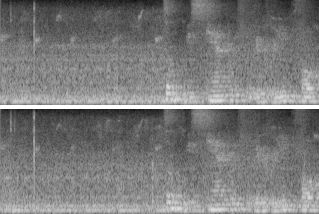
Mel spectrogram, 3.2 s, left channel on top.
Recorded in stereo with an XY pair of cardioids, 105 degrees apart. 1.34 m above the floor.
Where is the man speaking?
55° left, 0.7 m; by 3.1 s 10° left, 1.3 m.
